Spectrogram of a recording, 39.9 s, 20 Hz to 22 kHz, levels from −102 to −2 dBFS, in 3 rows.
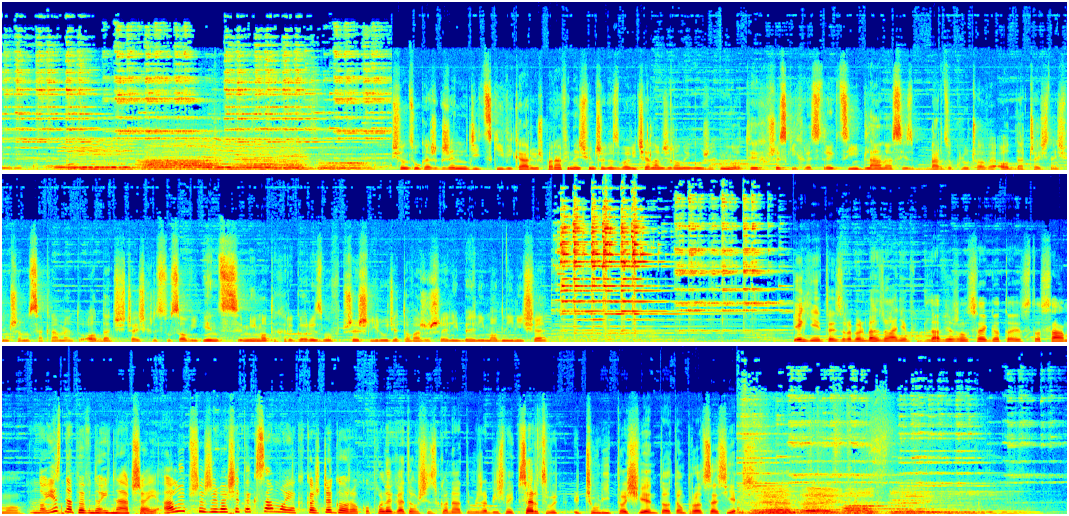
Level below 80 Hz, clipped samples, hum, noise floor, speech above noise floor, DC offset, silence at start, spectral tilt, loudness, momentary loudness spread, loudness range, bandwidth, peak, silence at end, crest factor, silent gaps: -46 dBFS; under 0.1%; none; -39 dBFS; 21 dB; under 0.1%; 0 s; -3 dB/octave; -17 LUFS; 10 LU; 10 LU; over 20 kHz; 0 dBFS; 0.15 s; 18 dB; none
